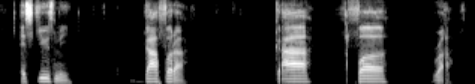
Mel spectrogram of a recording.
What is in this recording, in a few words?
Hausa Excuse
